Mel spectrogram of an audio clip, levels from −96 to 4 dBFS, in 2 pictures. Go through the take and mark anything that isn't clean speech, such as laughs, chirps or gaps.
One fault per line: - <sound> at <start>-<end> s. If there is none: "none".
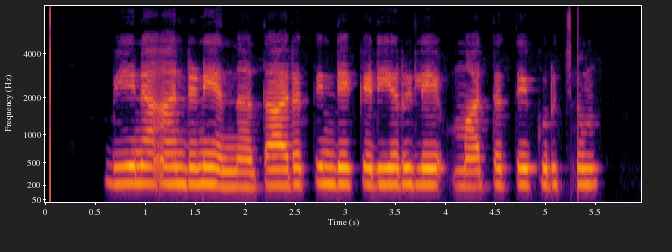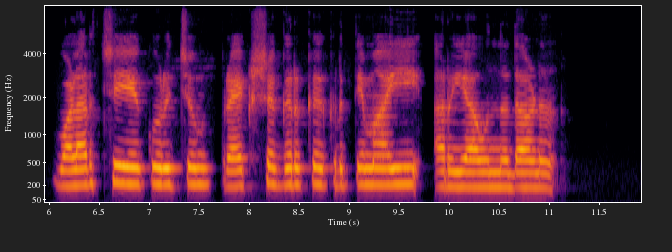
- dropout at 5.3-5.3 s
